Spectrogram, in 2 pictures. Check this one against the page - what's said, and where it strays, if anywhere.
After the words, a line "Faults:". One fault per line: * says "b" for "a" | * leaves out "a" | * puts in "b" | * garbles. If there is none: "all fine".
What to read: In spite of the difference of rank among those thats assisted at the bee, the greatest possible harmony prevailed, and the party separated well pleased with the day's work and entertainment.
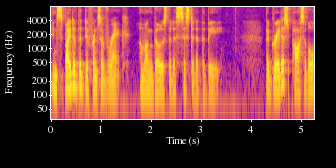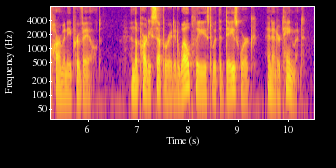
In spite of the difference of rank among those that assisted at the bee, the greatest possible harmony prevailed, and the party separated well pleased with the day's work and entertainment.
Faults:
* says "that" for "thats"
